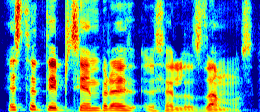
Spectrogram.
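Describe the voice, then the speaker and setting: A man's voice: on the high side, very animated, slow, fairly bright tone. A man co-hosting a language podcast, explaining in casual teaching chat and repeating example words with emphasis. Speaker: podcast co-host.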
